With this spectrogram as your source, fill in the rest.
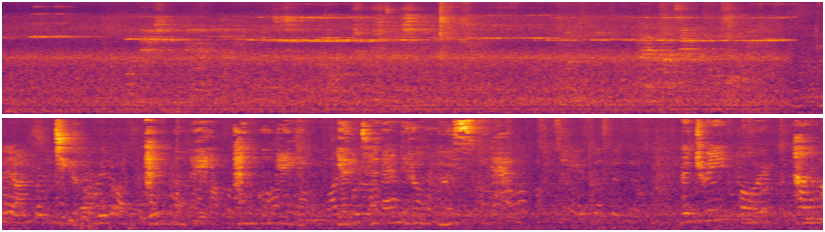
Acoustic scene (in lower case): subway station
